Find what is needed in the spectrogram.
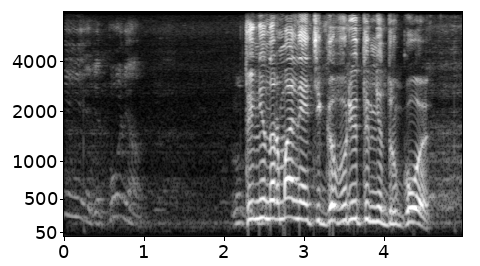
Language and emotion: Russian, angry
